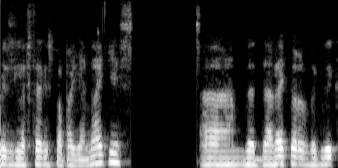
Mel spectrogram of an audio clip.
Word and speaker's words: Lefteris Papagiannakis: especially your name which I will struggle to pronounce yes thanks for having me first of all my name is leis papay yakis the director of the Greek counil for refugees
